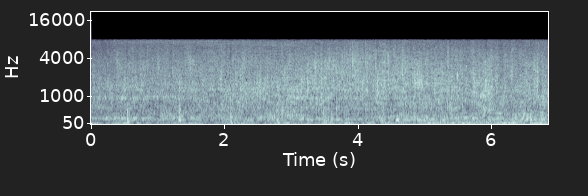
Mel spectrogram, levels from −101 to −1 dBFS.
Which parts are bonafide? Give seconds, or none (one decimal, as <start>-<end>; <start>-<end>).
0.0-1.4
